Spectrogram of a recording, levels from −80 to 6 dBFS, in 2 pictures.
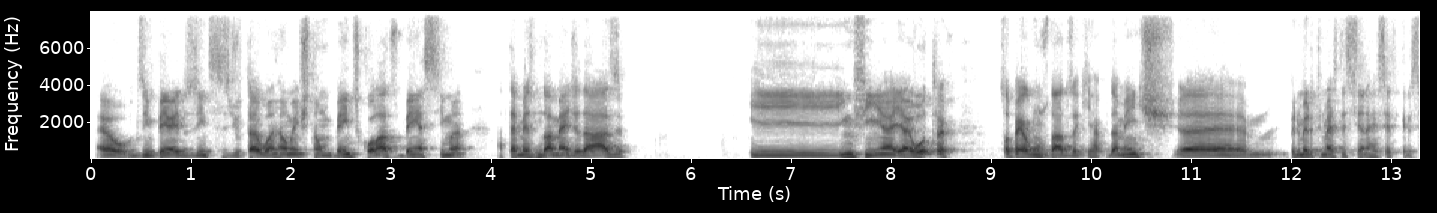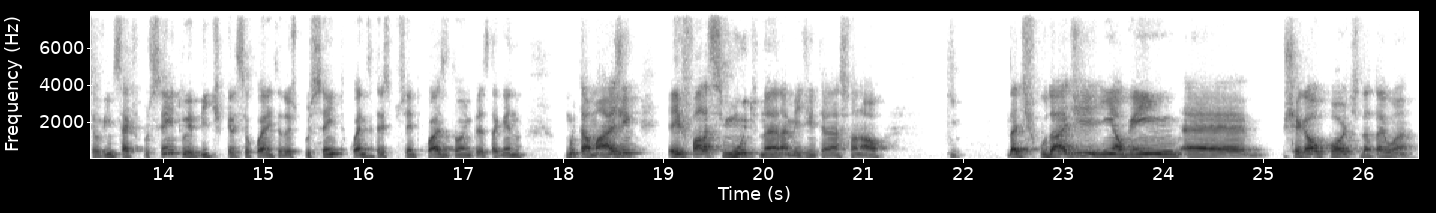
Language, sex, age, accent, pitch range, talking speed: Portuguese, male, 20-39, Brazilian, 105-135 Hz, 160 wpm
